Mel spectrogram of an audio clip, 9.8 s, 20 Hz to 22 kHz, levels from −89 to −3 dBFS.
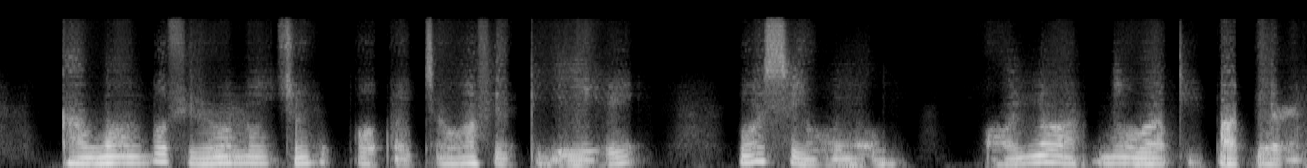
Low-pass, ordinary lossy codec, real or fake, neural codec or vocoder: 14.4 kHz; none; fake; codec, 44.1 kHz, 0.9 kbps, DAC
